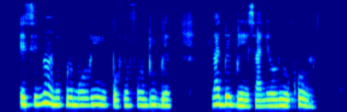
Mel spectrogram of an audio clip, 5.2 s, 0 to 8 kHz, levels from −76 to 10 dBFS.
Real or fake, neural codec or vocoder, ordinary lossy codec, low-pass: real; none; none; 7.2 kHz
